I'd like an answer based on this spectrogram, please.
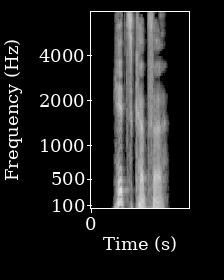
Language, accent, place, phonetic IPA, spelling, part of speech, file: German, Germany, Berlin, [ˈhɪt͡sˌkœp͡fə], Hitzköpfe, noun, De-Hitzköpfe.ogg
- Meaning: nominative/accusative/genitive plural of Hitzkopf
